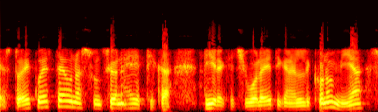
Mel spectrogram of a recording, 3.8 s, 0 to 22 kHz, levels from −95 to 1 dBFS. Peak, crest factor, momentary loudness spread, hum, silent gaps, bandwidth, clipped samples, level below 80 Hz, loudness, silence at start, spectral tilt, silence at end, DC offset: -6 dBFS; 14 dB; 4 LU; none; none; 6.8 kHz; under 0.1%; -66 dBFS; -21 LUFS; 0 s; -6.5 dB/octave; 0 s; under 0.1%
